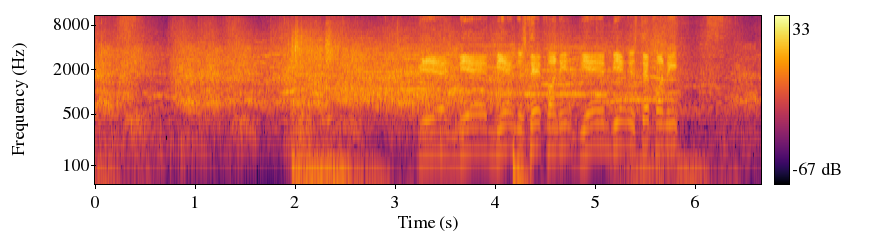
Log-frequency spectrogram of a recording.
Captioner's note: applause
